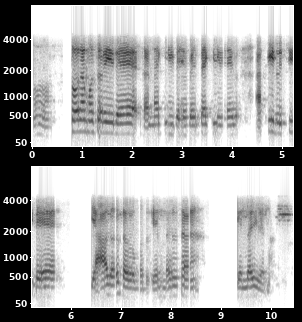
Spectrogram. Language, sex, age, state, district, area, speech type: Kannada, female, 60+, Karnataka, Chamarajanagar, rural, conversation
